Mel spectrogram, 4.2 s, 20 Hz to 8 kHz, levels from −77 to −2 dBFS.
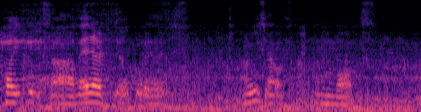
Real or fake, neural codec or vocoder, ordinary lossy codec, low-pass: fake; codec, 16 kHz, 2 kbps, FunCodec, trained on LibriTTS, 25 frames a second; none; none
